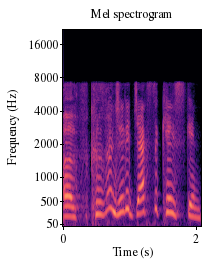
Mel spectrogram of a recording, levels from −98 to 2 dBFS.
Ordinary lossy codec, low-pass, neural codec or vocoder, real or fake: none; 7.2 kHz; codec, 16 kHz in and 24 kHz out, 0.4 kbps, LongCat-Audio-Codec, two codebook decoder; fake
